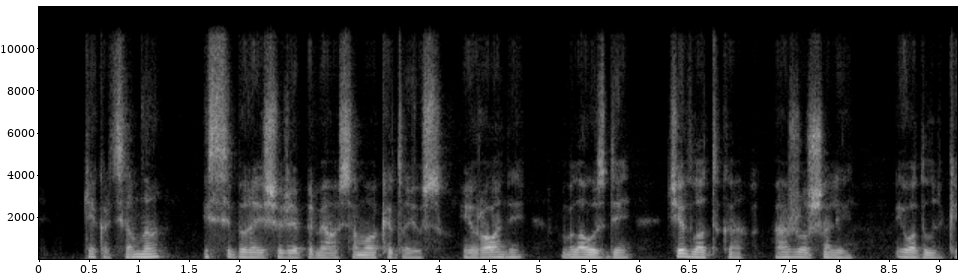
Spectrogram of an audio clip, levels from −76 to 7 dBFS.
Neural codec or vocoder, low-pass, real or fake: codec, 16 kHz in and 24 kHz out, 0.8 kbps, FocalCodec, streaming, 65536 codes; 10.8 kHz; fake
